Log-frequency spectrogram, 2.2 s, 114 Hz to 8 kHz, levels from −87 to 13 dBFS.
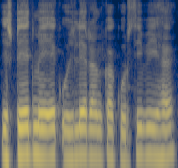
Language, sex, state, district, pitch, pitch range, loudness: Hindi, male, Jharkhand, Garhwa, 155 Hz, 150-155 Hz, -14 LUFS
